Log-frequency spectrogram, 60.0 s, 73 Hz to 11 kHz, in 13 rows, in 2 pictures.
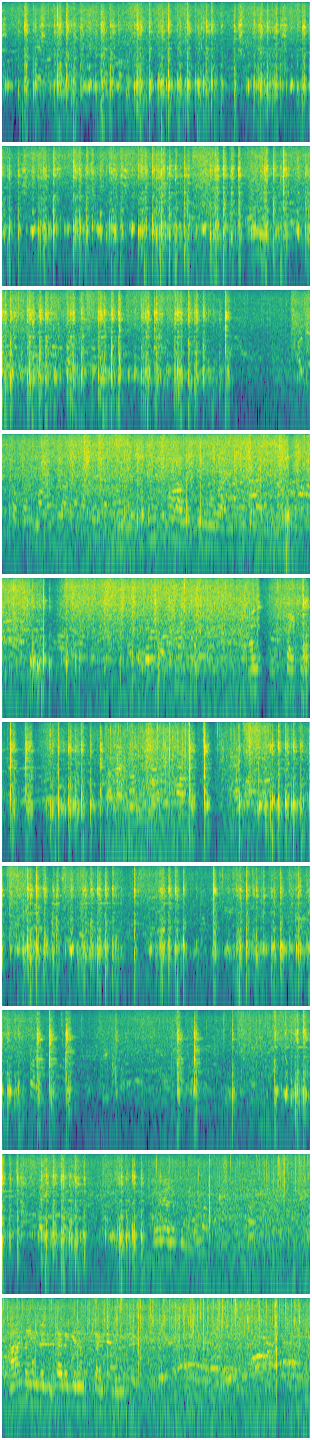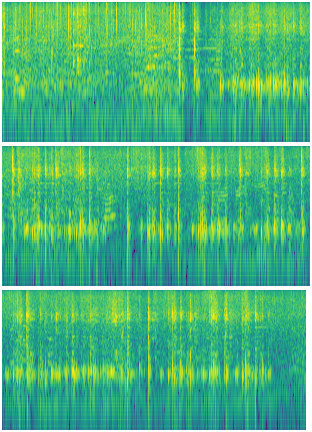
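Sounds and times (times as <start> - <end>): metal spatula scraping wok: 0.0 - 12.7, 14.1 - 24.9, 25.6 - 34.0, 35.0 - 39.2, 48.7 - 59.6
food sizzling: 0.0 - 60.0.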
